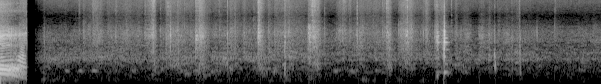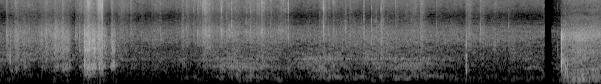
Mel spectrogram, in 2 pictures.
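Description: Faint rustling and scratching of gloved hands working loose soil and dry straw mulch while planting watermelon seedlings, with scattered small clicks and a few louder scrapes about four and seven seconds in.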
